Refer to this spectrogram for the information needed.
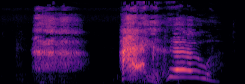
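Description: A breathy intake, then a sharp explosive burst trailing into a voiced cry: a sudden sneeze, here linked to hay fever.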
